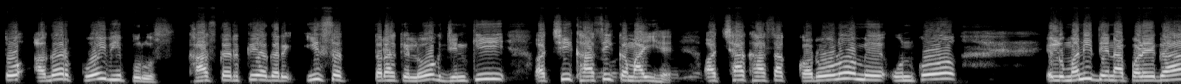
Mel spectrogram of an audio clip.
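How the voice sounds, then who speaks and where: A local man giving his opinion in a street interview, halting and often stumbling on the start of words. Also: high voice, dry recording. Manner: halting, stammering on word starts.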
